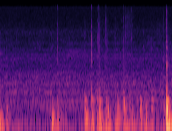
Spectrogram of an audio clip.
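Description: Someone typing on a computer keyboard, faint irregular clicks and taps in short bursts, closer and busier toward the end, in a quiet room.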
